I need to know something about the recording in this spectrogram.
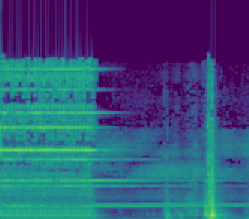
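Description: A telephone bell rings steadily for about a second, then cuts off, followed by a couple of short clunks like a handset being picked up.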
